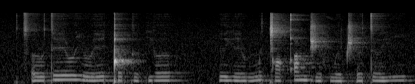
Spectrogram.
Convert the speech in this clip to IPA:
t͡sʼə˨ɹteː˦ɹi˨ɹ eː˧ǃə˨˦ kɘ˨ kjəː˦ | ɪ˧jeː˨ɹ ŋ͡mɘ˦ǀɔ˨ qʼɘ˦md͡ʒɪ˨ fwɘ˨t͡ʃʼɘ˧ tɘː˧ ji˦

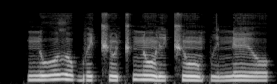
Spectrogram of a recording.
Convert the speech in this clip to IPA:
nuo̯ðobet͡ʃõt͡ʃ nõɾit͡ʃ õpi neo̯

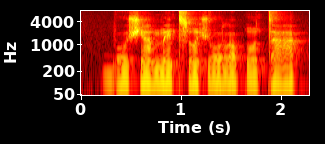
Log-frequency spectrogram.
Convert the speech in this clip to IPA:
boː˨ʃã˧ mɛ̃˨˦t sɔ̃˧ʃoː˦ lɔ˧pɔ̃˨ ta˦

